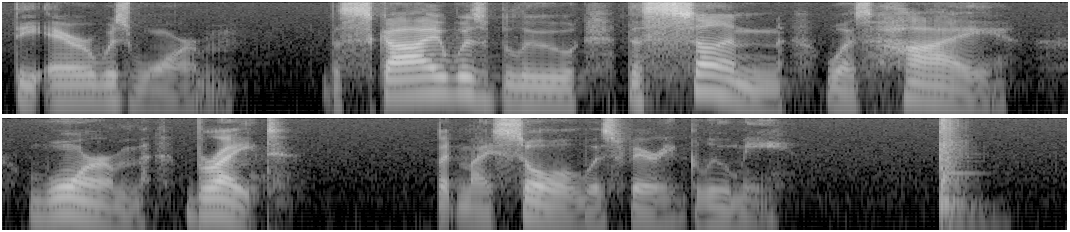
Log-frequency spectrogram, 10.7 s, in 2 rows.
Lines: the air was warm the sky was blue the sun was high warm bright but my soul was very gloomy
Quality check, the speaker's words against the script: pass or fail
pass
